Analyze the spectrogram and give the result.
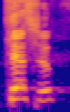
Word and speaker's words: Kesha: Oh, I was saying Keisha earlier. Anyway, Kesha, she says it like this love is like a drug, right?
